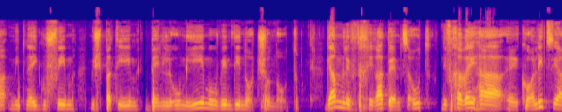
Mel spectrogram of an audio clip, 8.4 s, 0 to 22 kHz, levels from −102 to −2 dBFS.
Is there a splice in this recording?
yes; 4 cuts; at 2.1 s, 4.8 s, 5.8 s, 6.5 s

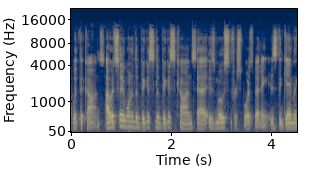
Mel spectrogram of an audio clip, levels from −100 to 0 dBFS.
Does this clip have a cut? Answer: yes; 2 cuts; at 1.7 s, 3.2 s

